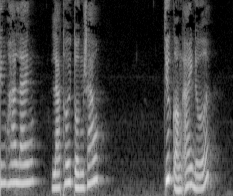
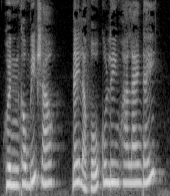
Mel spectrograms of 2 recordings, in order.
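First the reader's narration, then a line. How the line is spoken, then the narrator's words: Meaningful smiling tone. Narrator (Vietnamese): Người kia mỉm cười đầy ý nhị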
